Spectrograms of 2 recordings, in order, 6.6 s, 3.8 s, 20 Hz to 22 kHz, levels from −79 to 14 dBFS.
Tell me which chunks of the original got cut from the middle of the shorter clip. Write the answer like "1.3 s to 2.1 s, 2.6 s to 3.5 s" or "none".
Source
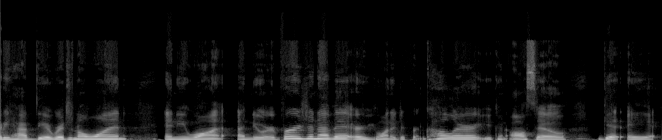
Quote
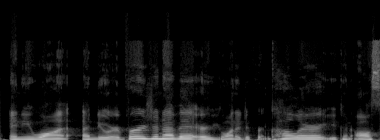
none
